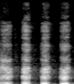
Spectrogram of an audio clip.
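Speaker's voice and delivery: soft breathy pants, quiet; exhausted panting. Acted. Hydreigon resting after saving Edgar, soft exhausted panting. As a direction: gasp for air, spent.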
